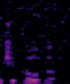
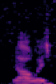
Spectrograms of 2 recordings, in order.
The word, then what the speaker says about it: Yahweh: How do we say it? Yahweh or Jehovah? Yahweh's probably closer.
